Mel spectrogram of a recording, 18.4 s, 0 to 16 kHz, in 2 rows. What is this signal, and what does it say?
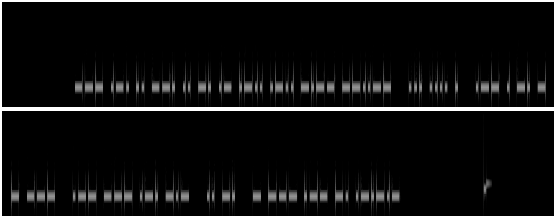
Morse code, heard as a keyed tone, about 28 wpm, 700 Hz. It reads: ORIGINALLY, SHE WENT TO WORK IN TOWN.
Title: Sentences from Top 1500 Words 28wpm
